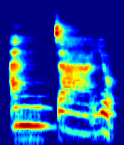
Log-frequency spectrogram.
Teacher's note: The 지읒 sound is carried over. It's pronounced 앉아요.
